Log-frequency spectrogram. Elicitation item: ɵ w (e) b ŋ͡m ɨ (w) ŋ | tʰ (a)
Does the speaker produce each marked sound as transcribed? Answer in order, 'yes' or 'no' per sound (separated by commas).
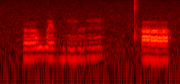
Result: yes, no, no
